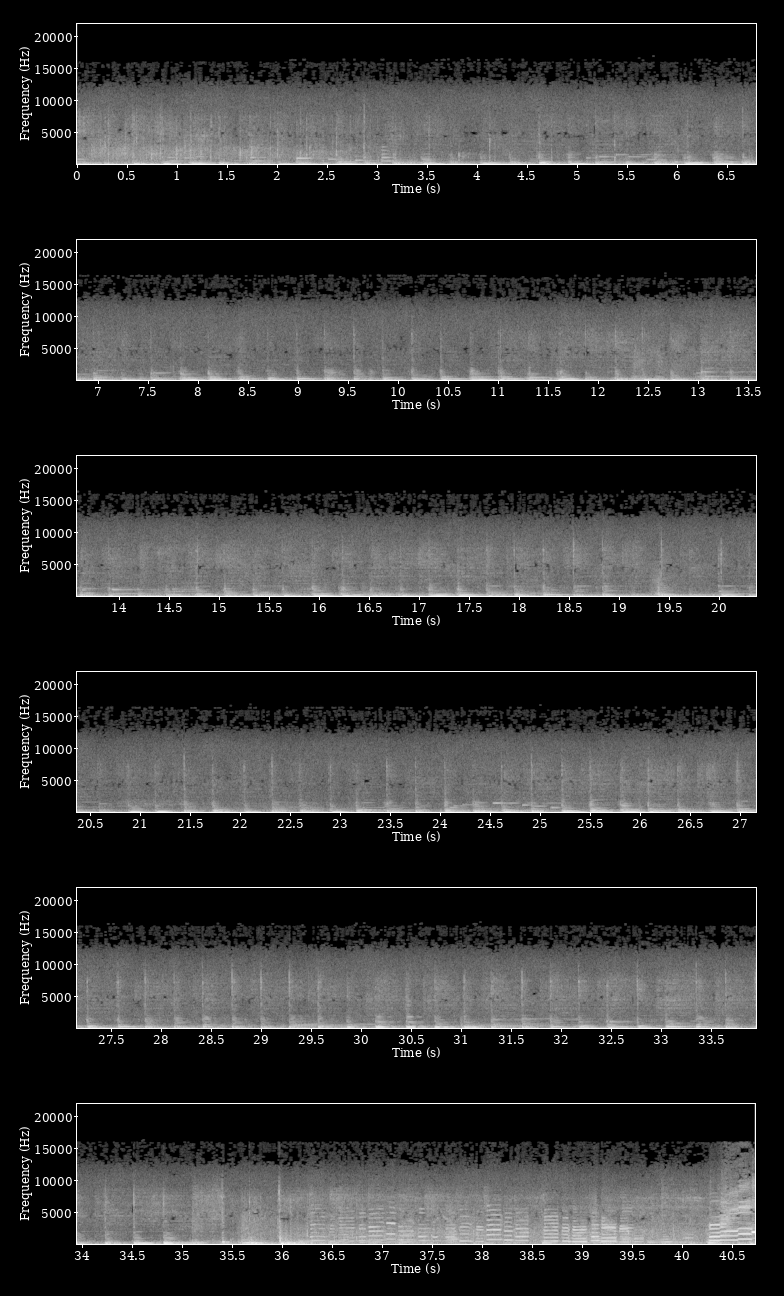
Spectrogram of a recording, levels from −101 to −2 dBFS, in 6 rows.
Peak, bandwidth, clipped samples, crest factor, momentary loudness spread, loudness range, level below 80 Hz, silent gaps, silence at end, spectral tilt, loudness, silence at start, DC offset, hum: -2 dBFS; 13.5 kHz; under 0.1%; 20 dB; 10 LU; 7 LU; -38 dBFS; none; 0 s; -5 dB/octave; -25 LUFS; 0 s; under 0.1%; none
